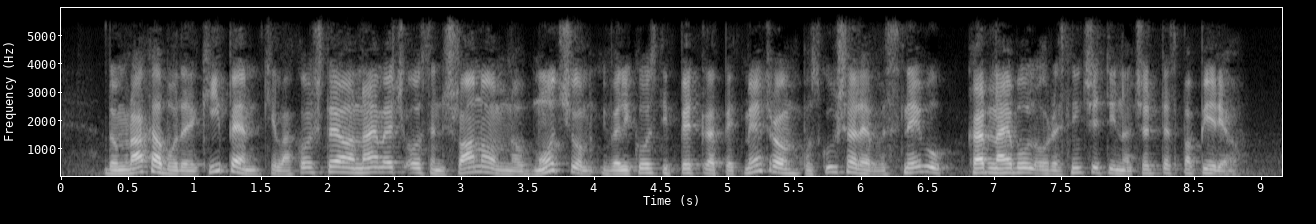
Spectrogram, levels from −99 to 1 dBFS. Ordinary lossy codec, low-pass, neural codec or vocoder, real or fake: Opus, 64 kbps; 5.4 kHz; codec, 16 kHz, 2 kbps, X-Codec, WavLM features, trained on Multilingual LibriSpeech; fake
